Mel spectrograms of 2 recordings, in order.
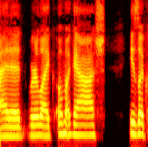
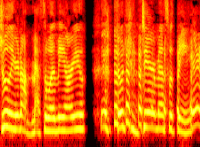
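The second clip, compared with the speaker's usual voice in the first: furious angry yelling, high and fast; 7 semitones higher than usual. Retelling the mom's reaction to the pregnancy news: imitating angry yelling. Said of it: "She's like yelling at me, angry".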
